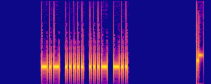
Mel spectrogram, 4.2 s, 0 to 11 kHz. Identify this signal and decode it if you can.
Morse code, heard as a keyed tone, about 32 wpm, 700 Hz. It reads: K5VD
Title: USA Call Signs - 4 Characters - 2x Character Spacing - 30wpm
